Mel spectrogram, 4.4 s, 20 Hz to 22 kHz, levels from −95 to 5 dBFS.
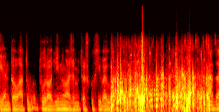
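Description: From 2.22 s to 4.27 s the speech gives way to garbled noise and warble that barely tracks it. This is a codec payload misread. The AMR wideband frames were packed octet-aligned but unpacked as bandwidth-efficient, so the decoder found every field shifted out of place and rebuilt nonsense from valid-looking frames. Before 2.22 s the light coding texture fits AMR-WB at about 12.65 kbit/s.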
